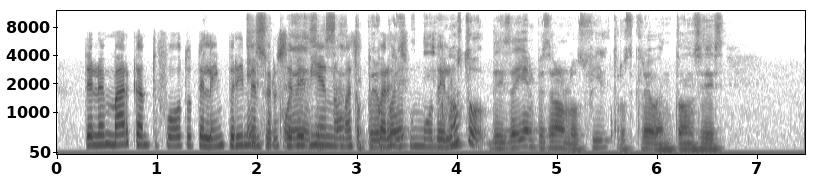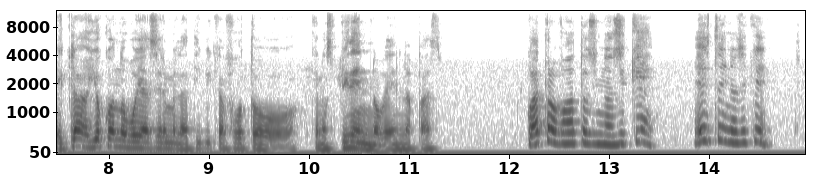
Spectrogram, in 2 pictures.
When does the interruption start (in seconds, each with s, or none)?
1.9 s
